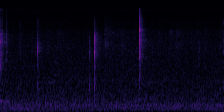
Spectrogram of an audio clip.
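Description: A person chewing with the mouth closed: four faint, sharp mouth clicks and smacks spread over about three seconds, over a low steady hum.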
